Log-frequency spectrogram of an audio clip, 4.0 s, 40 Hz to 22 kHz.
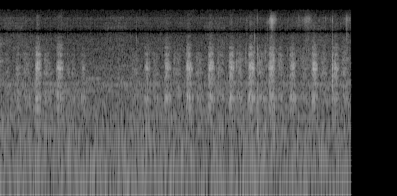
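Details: Ari the dog, late pregnancy through birth and the puppies' first four days, 1–4 October 2012: irregular breathy panting puffs for three and a half seconds, then silence.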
